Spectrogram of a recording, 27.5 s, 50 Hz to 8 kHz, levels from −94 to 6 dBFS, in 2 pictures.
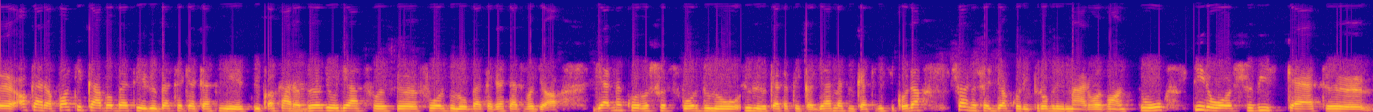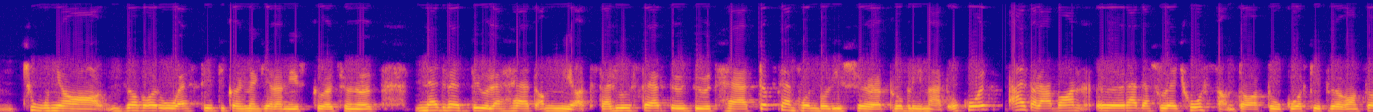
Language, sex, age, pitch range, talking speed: Hungarian, female, 30-49, 160-195 Hz, 115 wpm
